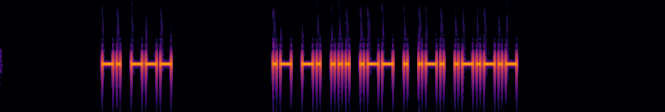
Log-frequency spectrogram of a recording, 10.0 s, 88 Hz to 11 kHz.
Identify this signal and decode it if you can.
Morse code, heard as a keyed tone, about 21 wpm, 700 Hz. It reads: NO ANSWER.
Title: 4x Word-Spacing - Sentences from Top 500 Words - 22wpm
